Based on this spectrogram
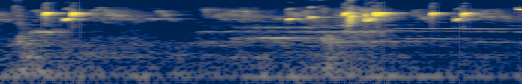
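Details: Courting male goldfinch's song aimed at a female: a few bright chirps, a quiet stretch, then a quick run of ringing twittered notes, with faint lower tones in the background.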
